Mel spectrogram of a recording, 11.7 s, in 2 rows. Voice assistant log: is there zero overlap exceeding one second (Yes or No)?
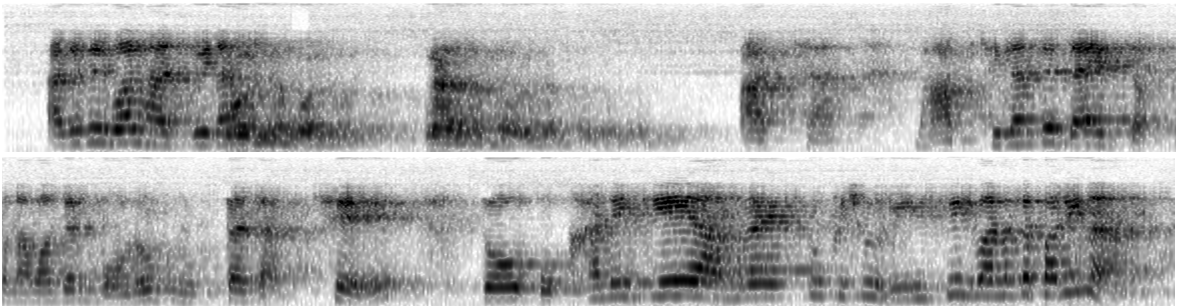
Yes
